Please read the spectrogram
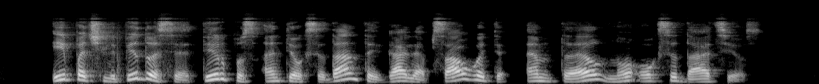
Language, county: Lithuanian, Klaipėda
